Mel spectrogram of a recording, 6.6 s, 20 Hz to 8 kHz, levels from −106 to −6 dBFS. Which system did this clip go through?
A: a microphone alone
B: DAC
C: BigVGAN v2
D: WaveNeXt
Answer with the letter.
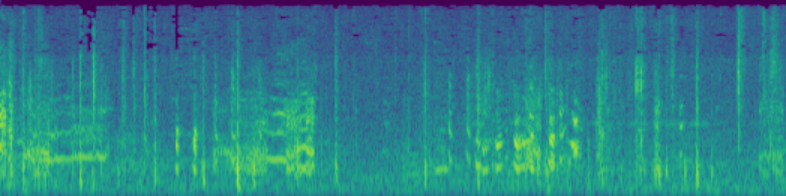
A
